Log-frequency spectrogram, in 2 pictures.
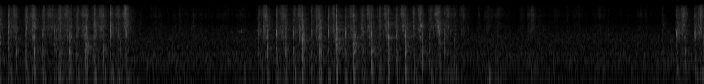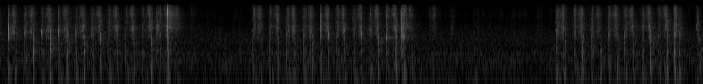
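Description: Tarot cards are shuffled in several separate bursts of rapid riffling, close by, with short quiet pauses between them.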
